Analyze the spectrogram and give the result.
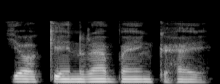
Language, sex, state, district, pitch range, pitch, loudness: Hindi, male, Uttar Pradesh, Ghazipur, 120-125 Hz, 120 Hz, -16 LUFS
